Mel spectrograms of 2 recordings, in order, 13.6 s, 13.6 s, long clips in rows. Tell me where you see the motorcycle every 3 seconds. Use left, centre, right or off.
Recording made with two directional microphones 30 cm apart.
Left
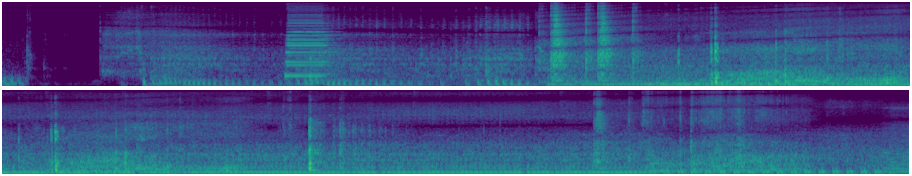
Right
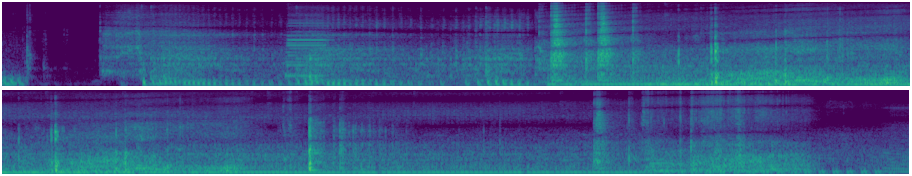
right, right, centre, left, left.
